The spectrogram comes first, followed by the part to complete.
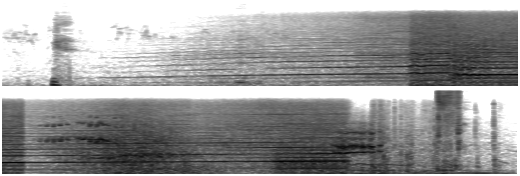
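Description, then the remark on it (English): A car engine revs hard in an advertisement, holding a loud, strained whine for several seconds as it builds, then cuts off abruptly, followed by a couple of brief knocks. No one speaks. “Nice car, by the way.”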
